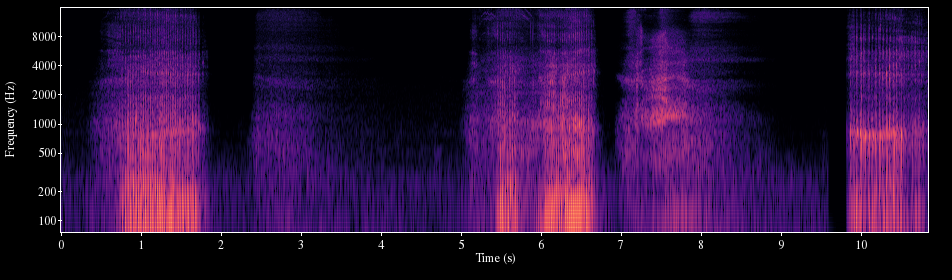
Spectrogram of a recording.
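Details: Loud, rough snoring breaths recurring irregularly with pauses, some snorting, in a quiet room during sleep; snoring.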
